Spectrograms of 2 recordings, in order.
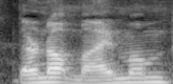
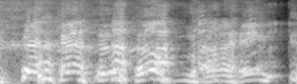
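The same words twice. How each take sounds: First: Said in the usual way. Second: High, slow, laughing through the words; giggling mock denial. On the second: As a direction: replay the lie while cracking up. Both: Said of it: "He's lying".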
